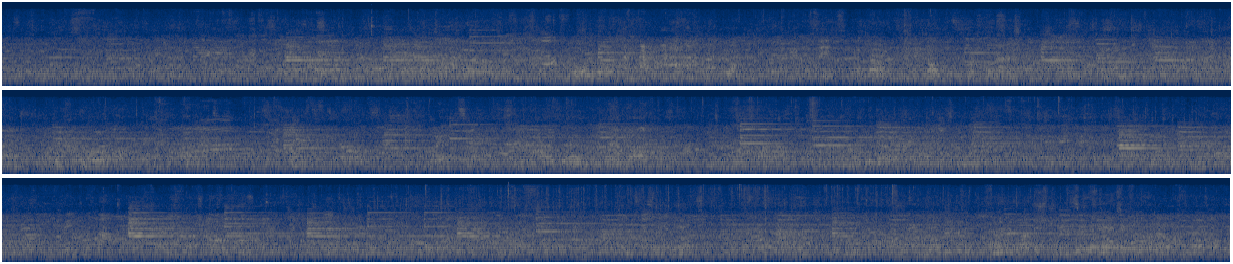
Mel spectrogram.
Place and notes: Aarau, Maienzug, Bells, Schweiz - Maienzug Glockenspiel
While the people are chatting, waiting for the Maienzug, the bells of a former tower of the city play some tunes.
